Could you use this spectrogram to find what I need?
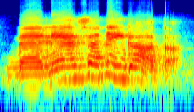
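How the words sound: The stress is on मैंने.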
